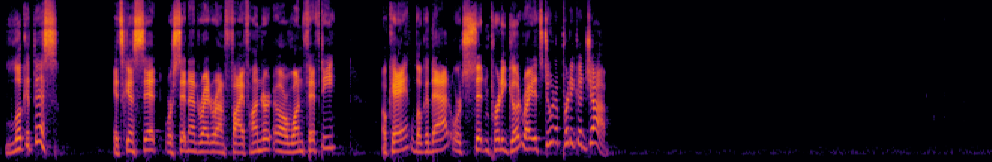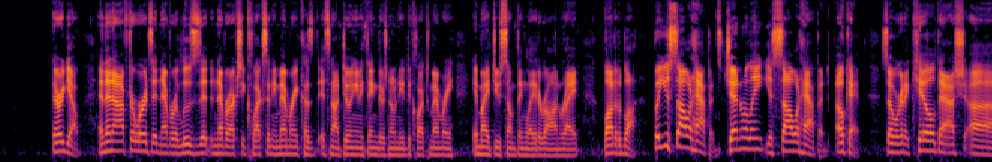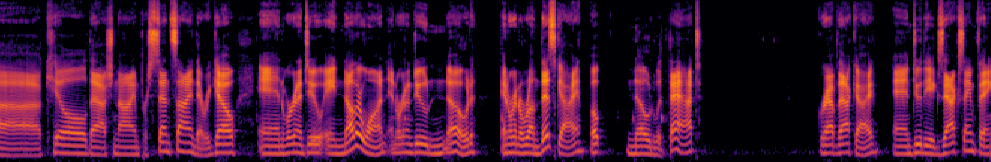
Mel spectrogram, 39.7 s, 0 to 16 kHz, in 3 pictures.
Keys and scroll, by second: 0.0 ctrl+a, 12.4 ctrl+a, 12.6 ctrl+a, 13.7 ctrl+a, 14.1 ctrl+a, 14.3 ctrl+a, 14.5 ctrl+a, 20.8 ctrl+c, 21.0 ctrl+a, 21.2 ctrl+a, 22.8 ctrl+a, 23.0 ctrl+a, 24.2 ctrl+c, 24.4 ctrl+c, 24.6 ctrl+c, 24.8-28.7 typing, 26.7 ctrl+c, 29.9 Up, 30.1 Up, 30.2 Up, 30.9-32.4 typing, 32.6 Up, 33.2 Return, 34.5 ctrl+c, 34.5-35.7 typing, 37.3 ctrl+c, 37.6 ctrl+a, 37.8-39.3 typing, 39.3 ctrl+w.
